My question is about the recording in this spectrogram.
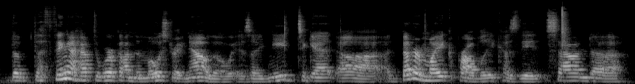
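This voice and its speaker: In a small wooden garden shed, a Canadian-accented man smokes a pipe and rambles casually to his viewers. His voice is a little high and fairly bright, picked up by a distant mic amid poor shed acoustics.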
